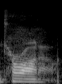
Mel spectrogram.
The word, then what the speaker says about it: Toronto: There's barely one T in Toronto.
